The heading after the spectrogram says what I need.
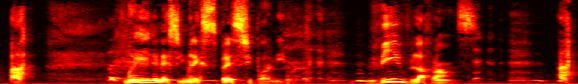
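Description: A man's voice: medium pitch, a little hiss or hum, natural voice. An actor playing Yasha, a haughty young manservant who sneers at his homeland and longs for Paris, in a radio play. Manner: dismissive, mocking, bored.

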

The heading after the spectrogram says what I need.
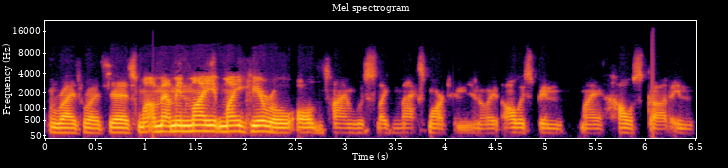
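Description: Relaxed and quick to laugh, a young Swedish songwriter trails off into fillers as he chats casually on a video call interview. His medium-pitched, gravelly voice keeps a moderate pace, and the dull, lo-fi, dry recording carries no echo.

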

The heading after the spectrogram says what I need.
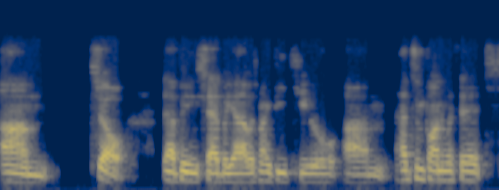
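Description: A man in his thirties, a podcast guest, telling stories in an earnest, halting way with many fillers and restarts. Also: mid-range voice, steady tone, darkish tone, lo-fi sound. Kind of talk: casual storytelling interview.

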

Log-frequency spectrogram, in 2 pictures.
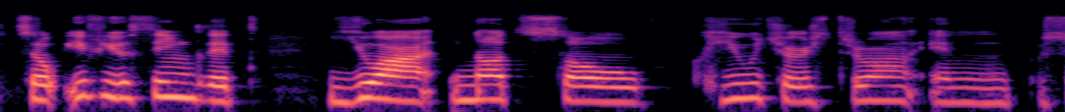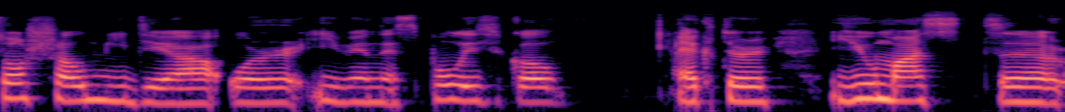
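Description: Slow, clear Ukrainian-accented woman. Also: mid-range voice. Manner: halting, non-native English phrasing. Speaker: panel participant, aid project worker. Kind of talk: earnest remarks in an online discussion.

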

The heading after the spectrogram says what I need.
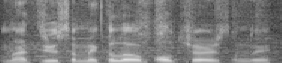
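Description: An easygoing man with a mid-range voice banters as a podcast co-host. He jokes about himself and keeps the talk relaxed. Faint music plays behind him. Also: medium pitch, very fast. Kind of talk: casual chat.

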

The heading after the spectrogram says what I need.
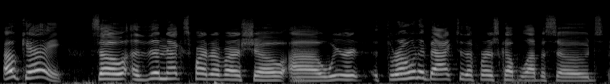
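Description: A woman's voice: mid-range voice, animated, normal speed, soft background music. A woman hosting a casual podcast and introducing a game segment in a playful, loose way.

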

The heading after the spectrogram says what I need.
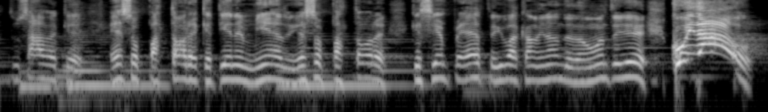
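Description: A man preaching a sermon, telling stories and building up to loud exhortation, with English phrases mixed into his Spanish. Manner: storytelling, swings from low asides to loud rising exhortation.

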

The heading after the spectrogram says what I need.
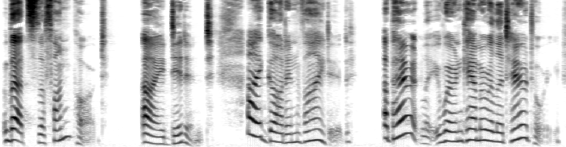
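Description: Wry cocky vampire lady, woman voicing her, lively up-and-down voice, audio drama. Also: mid-range voice, a little slow. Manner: wry, self-assured, lively delivery. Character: confident vampire woman, a protective sire.

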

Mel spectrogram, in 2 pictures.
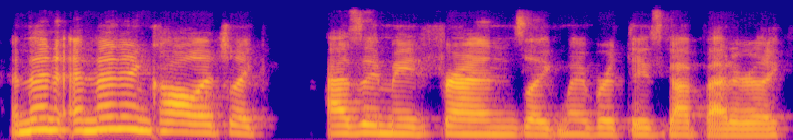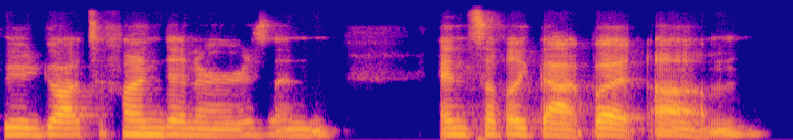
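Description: A woman's voice: lowish voice, expressive, moderate pace. A woman in her twenties chatting casually with a friend, talking with lots of "like" fillers. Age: 20s. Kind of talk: casual chat.

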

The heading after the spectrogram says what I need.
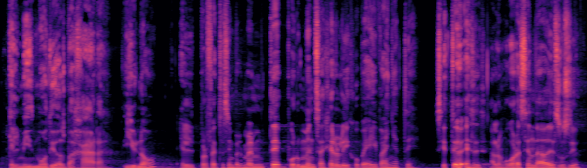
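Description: Conversational preacher, hall reverb. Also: male voice, lowish voice, warm tone. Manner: conversational, frequent tag questions. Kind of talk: Lenten sermon retelling a Bible story.

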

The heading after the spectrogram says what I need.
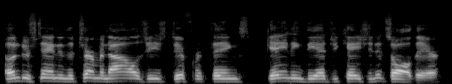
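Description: A New York man in his thirties with a Dominican American accent, a sports radio host, guests on a casual podcast interview. His medium-pitched voice moves fairly quickly with no room sound, and he tells confident, animated stories while acting out other people's lines.

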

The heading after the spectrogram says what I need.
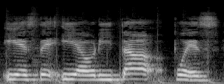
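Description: A woman's voice: on the high side, fairly even intonation, takes it slowly. A woman co-hosting a podcast, telling stories in a chatty way with fillers. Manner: chatty storyteller, fillers like "este". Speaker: podcast co-host. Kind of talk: casual podcast chat.

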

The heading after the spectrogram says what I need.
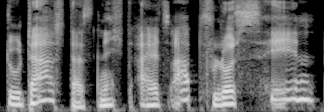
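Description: A man voicing a small, playful tentacled fantasy creature in a children's story, with a squeaky high voice. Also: sing-song, a little slow, sharp tone, dry recording, studio quality, heavily acted. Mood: squeaky, pleading. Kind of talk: storybook narration.

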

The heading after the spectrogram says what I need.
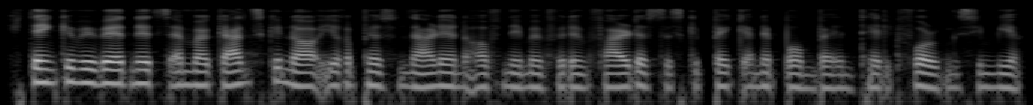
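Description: A woman voicing a calm, pedantic male railway official who lectures in a dry, unbothered way. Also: mid-range voice, moderate pace, clear, resonant tone, no echo, lo-fi sound, voice pushed down, natural voice.

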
